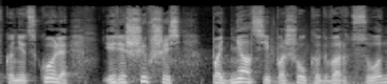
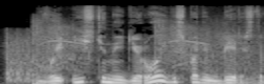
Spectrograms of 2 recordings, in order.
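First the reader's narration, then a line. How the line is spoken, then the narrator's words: Plain. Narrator (Russian): сказал Жан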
